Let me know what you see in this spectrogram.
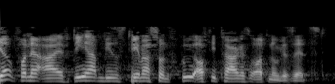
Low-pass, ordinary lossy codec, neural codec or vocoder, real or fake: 7.2 kHz; MP3, 24 kbps; codec, 16 kHz, 4 kbps, X-Codec, HuBERT features, trained on balanced general audio; fake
